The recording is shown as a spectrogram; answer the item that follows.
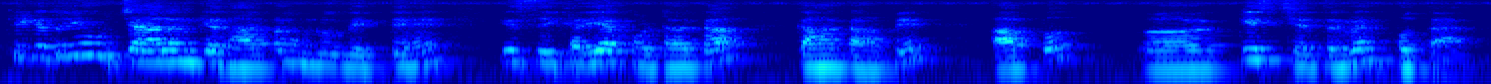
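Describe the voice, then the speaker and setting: A man's voice: on the high side, lively intonation, moderate pace, a little mellow. Man teaching in an echoey room. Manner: repeats key points as questions and answers them. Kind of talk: exam-prep lesson. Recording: echoey room, mic at a distance.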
